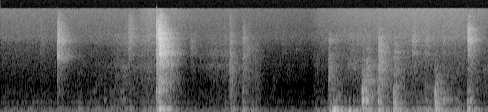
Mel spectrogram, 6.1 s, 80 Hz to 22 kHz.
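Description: Handling noise from audio cables and a 3.5 mm jack plug: a faint click about half a second in, a sharp click about two seconds in, then about two seconds of close rubbing and knocking near the end as an arm moves right by the microphone.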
